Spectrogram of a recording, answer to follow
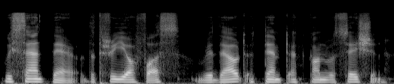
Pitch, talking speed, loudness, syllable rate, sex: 110 Hz, 165 wpm, -19 LUFS, 4.6 syllables/s, male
